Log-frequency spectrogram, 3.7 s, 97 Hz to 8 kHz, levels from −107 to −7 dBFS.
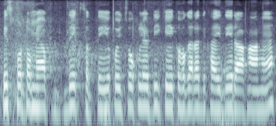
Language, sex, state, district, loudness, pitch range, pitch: Hindi, female, Haryana, Jhajjar, -15 LUFS, 180-195 Hz, 185 Hz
